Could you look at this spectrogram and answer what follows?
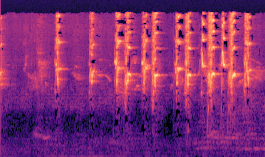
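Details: After a soft whistle, a Javan myna gives full isian song as repeated bright, sharp chipping notes about three or four per second, each with a short whistled tail.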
